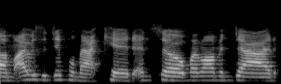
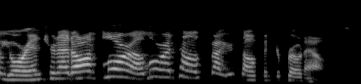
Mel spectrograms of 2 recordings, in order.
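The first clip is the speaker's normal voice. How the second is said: show host intro; 4 semitones higher than usual. Acted. Hosts a mock show opening.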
